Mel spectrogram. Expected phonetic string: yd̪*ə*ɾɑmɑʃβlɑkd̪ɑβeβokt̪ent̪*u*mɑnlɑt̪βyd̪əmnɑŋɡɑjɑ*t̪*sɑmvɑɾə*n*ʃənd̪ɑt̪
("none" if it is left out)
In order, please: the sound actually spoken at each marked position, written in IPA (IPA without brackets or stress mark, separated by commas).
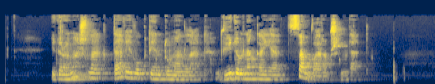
ə, u, t̪, m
